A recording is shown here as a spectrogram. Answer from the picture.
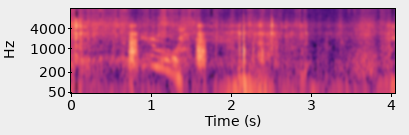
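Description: A low wordless vocal sound, a groan falling in pitch about a second in, among knocks and rustling from the camera being moved around.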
